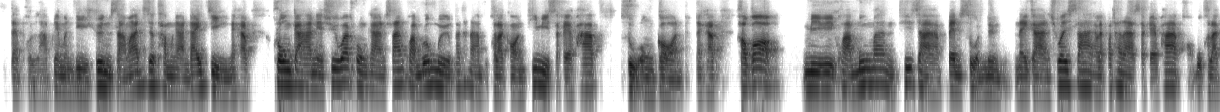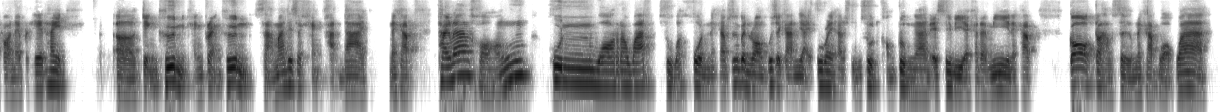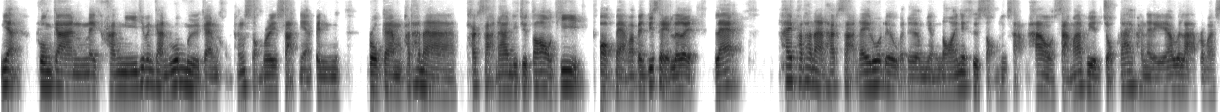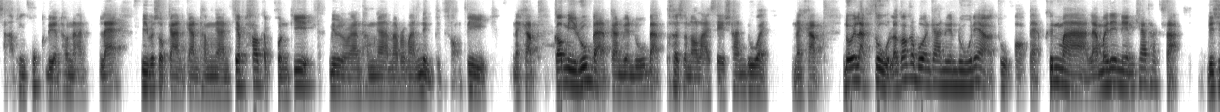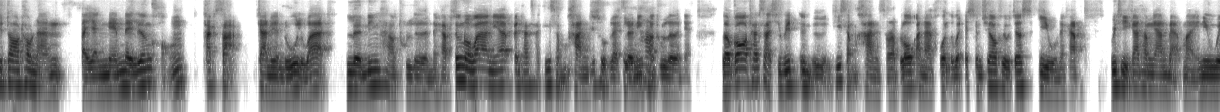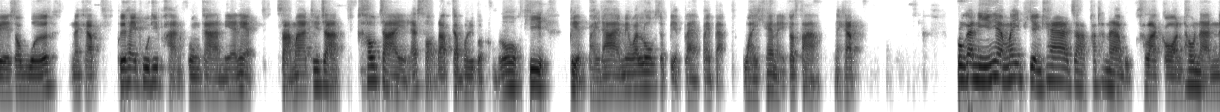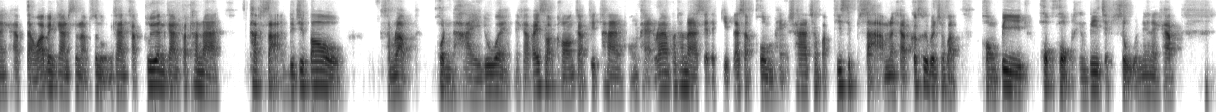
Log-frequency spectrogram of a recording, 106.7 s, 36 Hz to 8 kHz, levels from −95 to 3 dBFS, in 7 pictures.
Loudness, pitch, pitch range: -18 LUFS, 120 Hz, 105-140 Hz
